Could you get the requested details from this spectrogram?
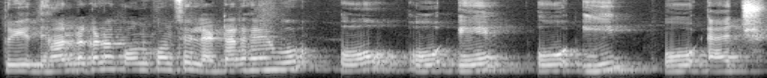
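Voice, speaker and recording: Very slow, deliberate phonetics teacher. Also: medium pitch, steady tone, a little mellow, echoey room. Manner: drills each word slowly, repeating it and contrasting right and wrong pronunciation. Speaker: English teacher. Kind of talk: phonetics lesson.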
